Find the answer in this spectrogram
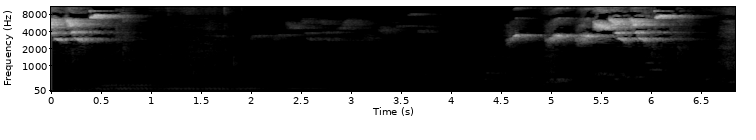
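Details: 6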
